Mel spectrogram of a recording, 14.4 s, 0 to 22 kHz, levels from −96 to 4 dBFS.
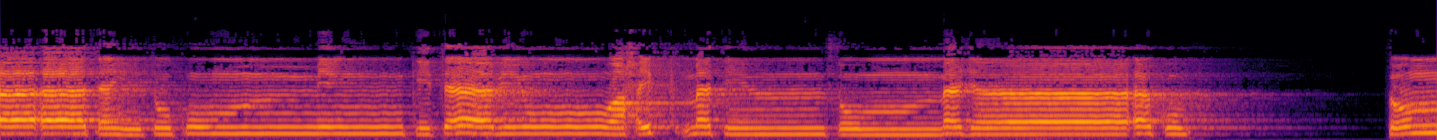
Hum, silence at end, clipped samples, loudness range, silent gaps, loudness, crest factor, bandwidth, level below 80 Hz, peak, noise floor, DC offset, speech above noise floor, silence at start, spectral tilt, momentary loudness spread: none; 0 s; under 0.1%; 5 LU; none; -19 LUFS; 16 dB; 9 kHz; -60 dBFS; -4 dBFS; -75 dBFS; under 0.1%; 55 dB; 0 s; -6.5 dB/octave; 10 LU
